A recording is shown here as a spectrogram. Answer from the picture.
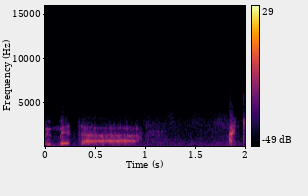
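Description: A man's voice holding a drawn-out, wavering hesitation vowel for about half a second, after a couple of short syllables. A short sharp click comes near the end.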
